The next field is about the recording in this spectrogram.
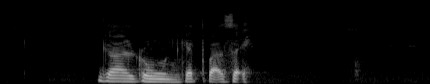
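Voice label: preparing sweet corn tamal, Tlacochahuaya Zapotec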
